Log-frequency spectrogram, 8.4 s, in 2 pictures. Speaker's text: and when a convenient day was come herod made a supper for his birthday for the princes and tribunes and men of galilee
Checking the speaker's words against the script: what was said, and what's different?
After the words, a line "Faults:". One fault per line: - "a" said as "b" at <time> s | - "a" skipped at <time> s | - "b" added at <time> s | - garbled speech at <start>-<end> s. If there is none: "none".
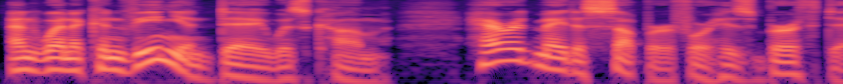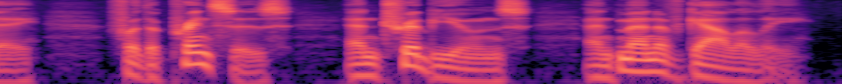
and when a convenient day was come herod made a supper for his birthday for the princes and tribunes and men of galilee
Faults:
none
